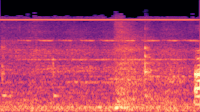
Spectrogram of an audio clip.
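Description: Steady room tone with a faint, constant high-pitched electronic whine, a soft breath a little past a second in, and a small click shortly after.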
